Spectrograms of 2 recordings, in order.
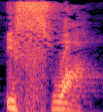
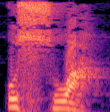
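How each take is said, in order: First: The first vowel is an i sound. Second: The first vowel is a u sound. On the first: "bisa kasrah" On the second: "Bisa dhammah"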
